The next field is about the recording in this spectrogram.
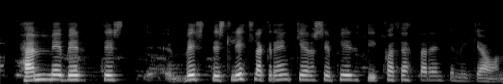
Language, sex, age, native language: Icelandic, female, 60-69, Icelandic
